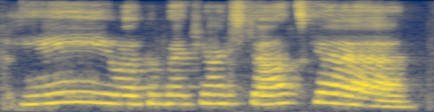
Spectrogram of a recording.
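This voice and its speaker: A man's voice: very high-pitched, animated, a little slow, voice pushed up. A man voicing a fake-polite male border inspector in a sarcastic customer-service manner, heard with faint noise from a distant mic. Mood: sarcastically sweet.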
